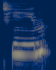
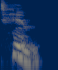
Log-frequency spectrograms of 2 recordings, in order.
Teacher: lacks partner team versus tim those are two different words and the only distinction between those two vowels is the tenseness or the laxness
